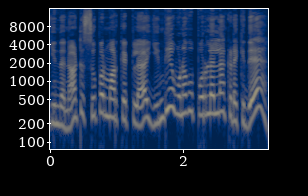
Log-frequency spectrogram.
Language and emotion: Tamil, surprised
